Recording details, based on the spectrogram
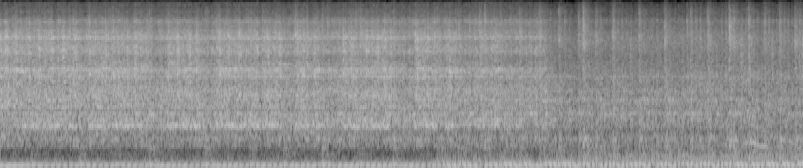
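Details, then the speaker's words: Old snowmachine two-stroke with a new battery and a new fuel filter (the old one had caught rust) starts without priming but boggy, its burble wavering and refusing to settle at idle; idle screw needs adjusting for a dirty carburettor. "but the idle's not working but it's it's really just [Music] okay so this idle screw affects how aggressively it idles and when your carburetor gets dirty you can compensate for it by"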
